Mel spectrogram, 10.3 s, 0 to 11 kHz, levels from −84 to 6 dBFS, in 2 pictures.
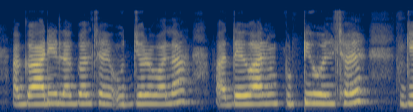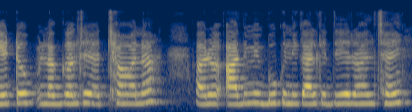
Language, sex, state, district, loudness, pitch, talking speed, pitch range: Maithili, female, Bihar, Samastipur, -18 LUFS, 270 Hz, 145 wpm, 260-285 Hz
